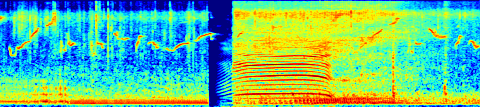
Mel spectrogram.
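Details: Afternoon herd of tame cows being herded, a fat cow calling the female. After a brief cut, a single strong drawn-out moo lasts about a second and a half, with birds twittering steadily before and after.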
